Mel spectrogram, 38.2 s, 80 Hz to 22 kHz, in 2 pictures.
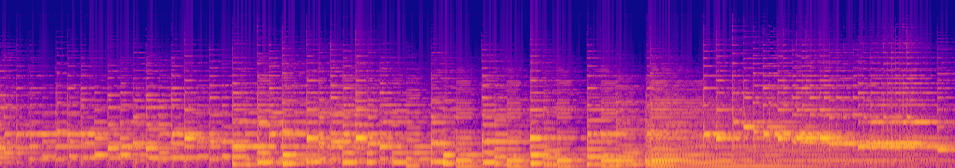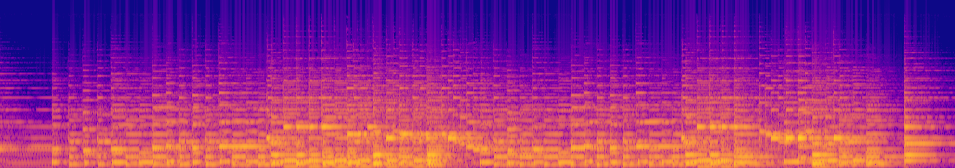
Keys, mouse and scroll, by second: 0.1 typing, 3.4 o, 11.7-12.5 drag, 12.7 click, 17.3-18.3 typing, 19.4 m, 22.1-23.3 typing, 22.2 Return, 25.9-27.7 typing, 29.0-30.5 typing, 32.0 space, 32.3 m, 33.9-34.6 typing, 35.8 o.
